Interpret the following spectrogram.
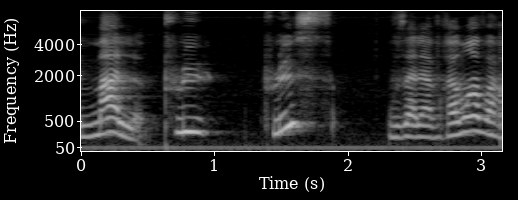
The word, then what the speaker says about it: plus: Donc, comment vous allez prononcer le « plus »,« plus » ici est très important, le sens change. « J'en veux plus », négation. « J'en veux plus », davantage.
